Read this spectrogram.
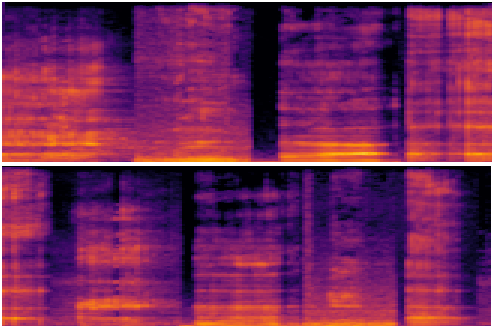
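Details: A run of repeated loud, deep burps, several drawn out and voiced, one after another. This is burping.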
